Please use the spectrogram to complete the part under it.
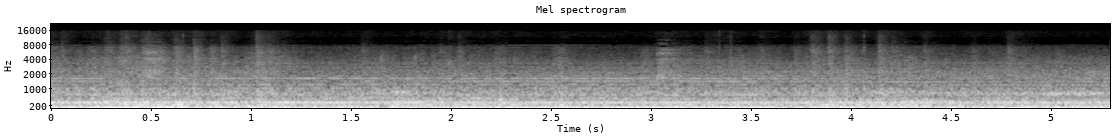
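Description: A bus engine rumbles steadily while driving along a street.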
